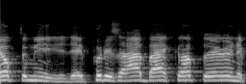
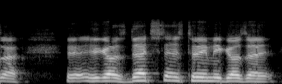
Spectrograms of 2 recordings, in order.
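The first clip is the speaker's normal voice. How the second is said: ordinary talk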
